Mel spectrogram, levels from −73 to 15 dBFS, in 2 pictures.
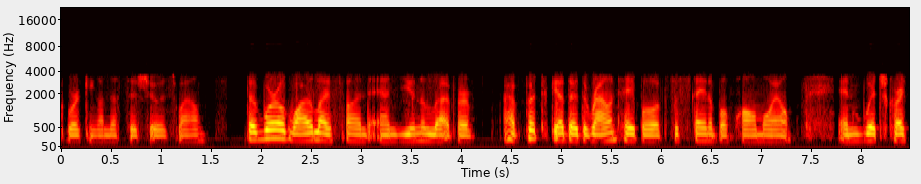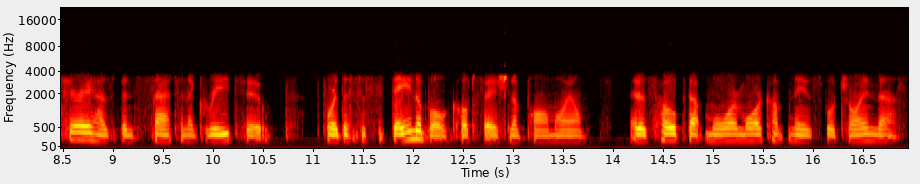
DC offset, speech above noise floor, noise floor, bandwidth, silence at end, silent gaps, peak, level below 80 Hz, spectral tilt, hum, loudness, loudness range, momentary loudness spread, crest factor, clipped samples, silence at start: under 0.1%; 27 dB; -48 dBFS; 4 kHz; 0.1 s; none; -2 dBFS; -74 dBFS; -8 dB/octave; none; -21 LUFS; 2 LU; 11 LU; 18 dB; under 0.1%; 0.05 s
